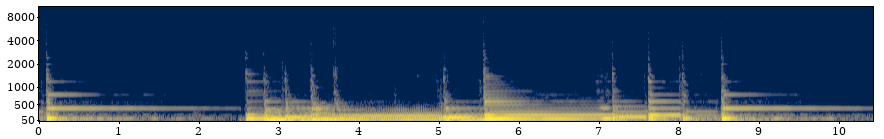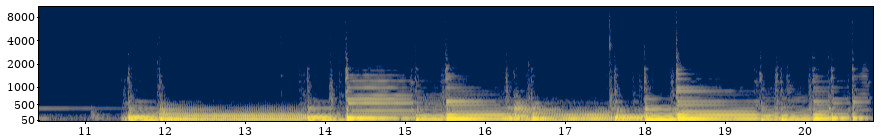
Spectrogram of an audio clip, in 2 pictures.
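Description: Instrumental background music in low pitched notes. It fades out and starts again twice.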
